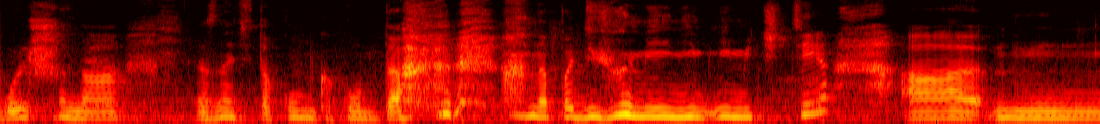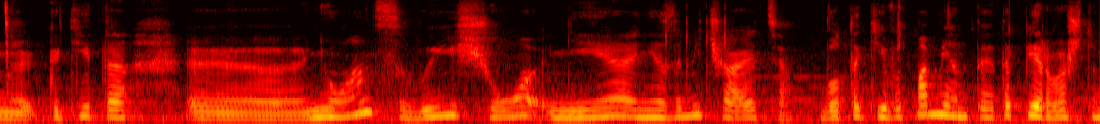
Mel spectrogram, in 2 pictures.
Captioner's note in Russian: смех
